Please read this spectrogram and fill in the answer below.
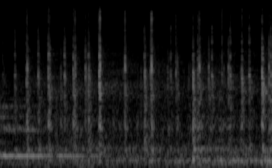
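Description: Rapid, even ticking, about ten to twelve clicks a second, over a faint steady low hum.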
